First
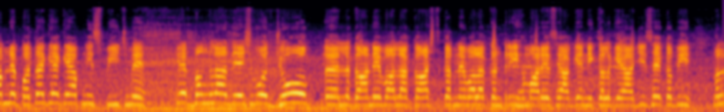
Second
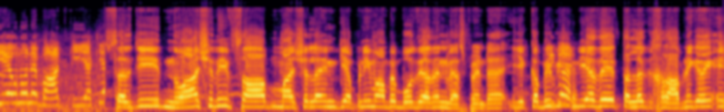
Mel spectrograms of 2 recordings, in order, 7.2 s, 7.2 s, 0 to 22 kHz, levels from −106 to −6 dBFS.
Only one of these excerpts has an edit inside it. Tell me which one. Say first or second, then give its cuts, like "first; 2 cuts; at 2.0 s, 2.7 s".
second; 1 cut; at 1.0 s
